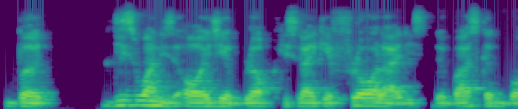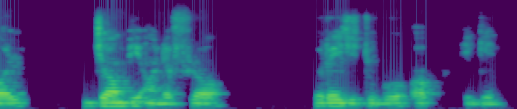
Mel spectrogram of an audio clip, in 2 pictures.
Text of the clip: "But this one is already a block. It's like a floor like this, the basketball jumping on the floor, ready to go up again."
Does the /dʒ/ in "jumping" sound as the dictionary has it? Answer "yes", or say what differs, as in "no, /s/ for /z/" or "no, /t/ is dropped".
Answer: yes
